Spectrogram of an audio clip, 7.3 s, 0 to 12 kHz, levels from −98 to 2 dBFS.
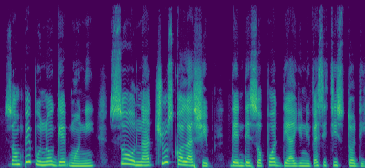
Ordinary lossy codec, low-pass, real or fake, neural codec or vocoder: none; none; real; none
